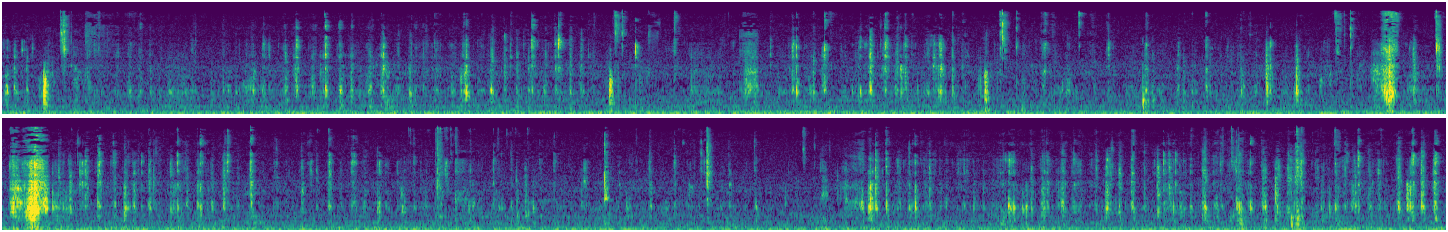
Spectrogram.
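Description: Faint close-up eating sounds: chewing and small wet mouth clicks of someone eating chewy tteokbokki rice cakes and fried snacks, with light chopstick taps, over a low steady hum. A louder run of mouth sounds comes about fourteen seconds in, as a mouthful of rice cakes is taken.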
